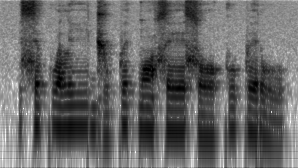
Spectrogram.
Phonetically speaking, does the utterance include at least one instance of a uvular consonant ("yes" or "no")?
no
